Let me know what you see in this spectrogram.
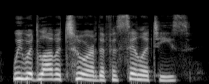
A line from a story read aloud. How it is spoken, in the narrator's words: said curtly, obviously wanting to spend as little time on the farm as possible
